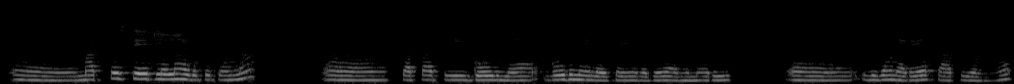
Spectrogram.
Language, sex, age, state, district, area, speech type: Tamil, female, 30-45, Tamil Nadu, Namakkal, rural, spontaneous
